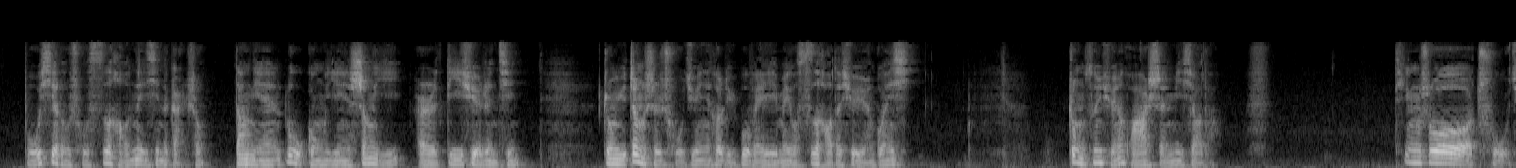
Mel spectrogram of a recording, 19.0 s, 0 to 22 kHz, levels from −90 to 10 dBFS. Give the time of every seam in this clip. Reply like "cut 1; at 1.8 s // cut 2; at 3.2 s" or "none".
cut 1; at 2.9 s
